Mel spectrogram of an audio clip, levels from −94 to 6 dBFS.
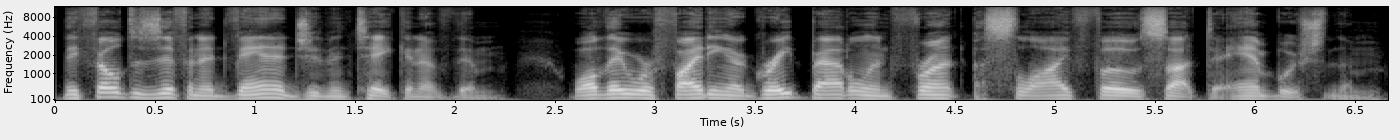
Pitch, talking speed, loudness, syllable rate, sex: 105 Hz, 245 wpm, -18 LUFS, 5.8 syllables/s, male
